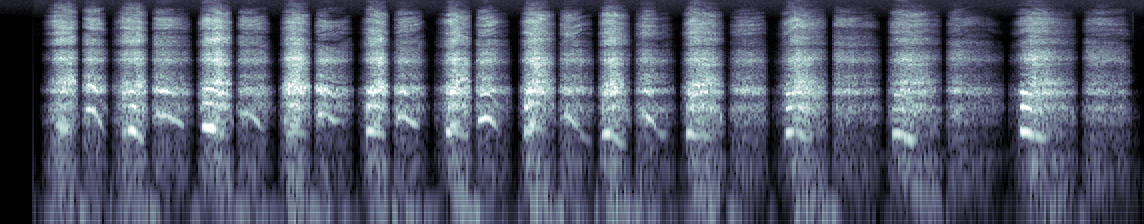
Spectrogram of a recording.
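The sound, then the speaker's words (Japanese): Heavy panting from a person out of breath after running away: many loud, rapid breaths in a steady rhythm, each inhale and exhale clearly audible, with no talk. “ここまで来ればもう大丈夫かな。ちょっと息落ち着くまで待って。”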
